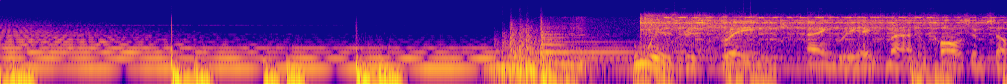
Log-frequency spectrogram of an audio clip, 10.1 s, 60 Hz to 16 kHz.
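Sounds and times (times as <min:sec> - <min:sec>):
synthesizer drone: 0:00.0 - 0:10.0
low heartbeat-like double thump: 0:01.7 - 0:04.0, 0:04.8 - 0:06.6.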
